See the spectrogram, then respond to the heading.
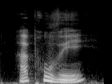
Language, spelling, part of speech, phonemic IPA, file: French, approuver, verb, /a.pʁu.ve/, Fr-approuver.ogg
- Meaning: to approve of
